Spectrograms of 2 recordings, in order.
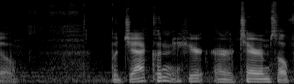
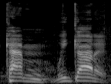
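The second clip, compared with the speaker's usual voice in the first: shouted; 4 semitones higher, 6 dB louder than usual. A narrator's reading. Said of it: "shouted Pinky".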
